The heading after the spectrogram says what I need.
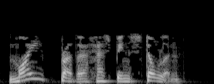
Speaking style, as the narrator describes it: said Tiffany sharply

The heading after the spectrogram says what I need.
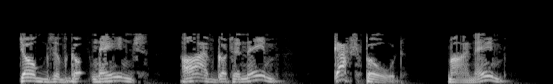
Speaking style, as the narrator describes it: said Gaspode, a shade sullenly

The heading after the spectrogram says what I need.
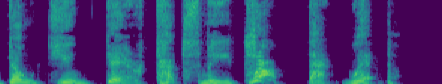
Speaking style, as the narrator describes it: Annette just snapped

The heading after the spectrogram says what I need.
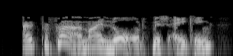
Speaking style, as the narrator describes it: he said sharply

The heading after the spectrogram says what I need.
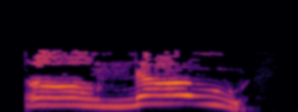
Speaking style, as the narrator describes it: moaned Jenkins

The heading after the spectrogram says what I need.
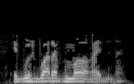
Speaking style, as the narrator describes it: he said coldly

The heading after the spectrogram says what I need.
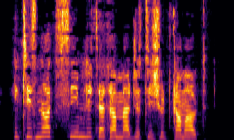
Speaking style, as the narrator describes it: cries the chief maid

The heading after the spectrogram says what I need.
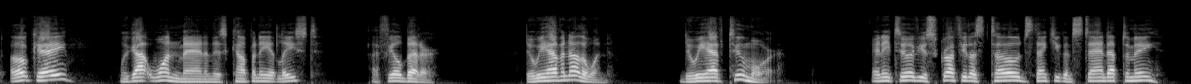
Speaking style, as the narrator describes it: Zim stepped back and called out

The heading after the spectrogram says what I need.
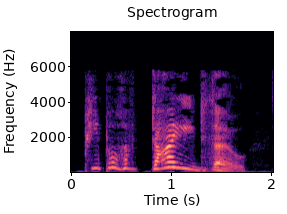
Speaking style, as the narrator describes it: said Hermione in a worried voice

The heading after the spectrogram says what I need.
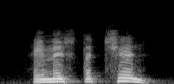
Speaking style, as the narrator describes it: he exclaimed

